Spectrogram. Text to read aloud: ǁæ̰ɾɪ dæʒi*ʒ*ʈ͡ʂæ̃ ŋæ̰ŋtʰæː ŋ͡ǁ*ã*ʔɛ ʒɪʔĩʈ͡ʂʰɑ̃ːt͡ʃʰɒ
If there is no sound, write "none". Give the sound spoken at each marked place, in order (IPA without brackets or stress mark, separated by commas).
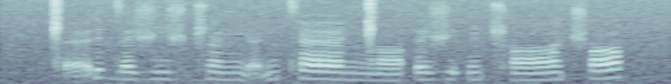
ʒ, ɑ̃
